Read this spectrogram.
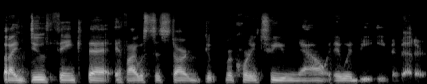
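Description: Soft-spoken man with a very dry sound. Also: low-pitched, level tone, fast talker, no echo. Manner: soft-spoken, self-deprecating, lots of fillers. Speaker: singer guest. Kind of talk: casual podcast conversation.

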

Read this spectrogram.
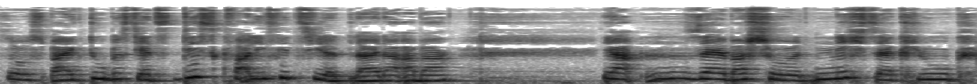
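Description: A woman voicing a brisk schoolteacher who runs a class election in a storybook tale. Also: fairly high pitch, a bit bright. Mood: stern. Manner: brisk, matter-of-fact.

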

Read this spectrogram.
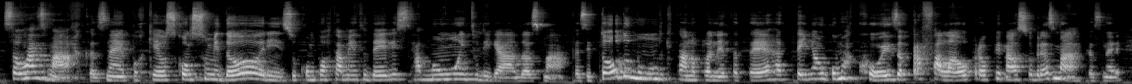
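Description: A woman's voice: medium pitch, moderate pace, hardly any pauses, faint music behind. A woman co-hosting a podcast, talking in a chatty way and often closing phrases with a tag question. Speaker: podcast co-host. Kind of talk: casual podcast chat.

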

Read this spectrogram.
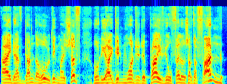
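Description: A man voicing a gruff, blunt older badger in a storybook, speaking emphatically and insistently with rustic grammar. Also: a little high, a little fast, fairly bright tone. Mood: confident, blunt.

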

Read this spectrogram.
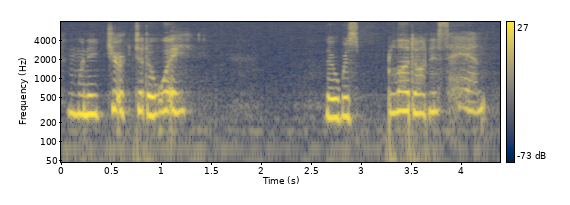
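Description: High-voiced frightened young lady. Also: fairly even intonation, mellow. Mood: fearful. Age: young adult. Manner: hesitant, halting. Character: frightened young lady, fragile but brave. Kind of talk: old radio thriller acting.

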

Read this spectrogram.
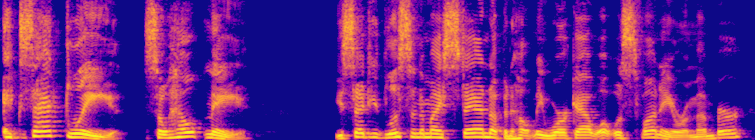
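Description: A man's voice: sits high, very animated, a little fast, husky, full character voice. A man playing an upbeat, chatty friend and amateur comic in an audio drama, with a playful, teasing manner.

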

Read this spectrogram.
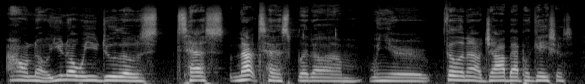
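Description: A man's voice: sits high, flat delivery, normal speed. A man chatting casually as a podcast co-host, slangy and repeating phrases for emphasis. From New York, United States.

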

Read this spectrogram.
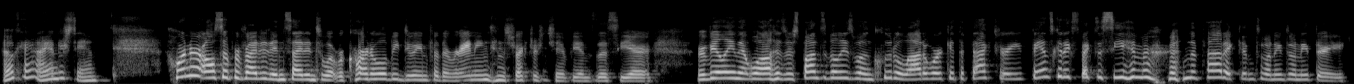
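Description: A woman's voice: a little high, fast talker. A woman co-hosting a casual podcast, reading news items aloud and joking about them. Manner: reads news aloud, then jokes about it. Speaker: podcast co-host.

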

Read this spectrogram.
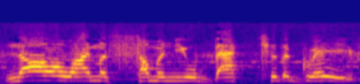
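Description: An actress playing a commanding older voodoo sorceress, solemn, incantatory and ominous, in an old radio drama. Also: female voice, medium pitch, level tone, slow, background noise, lightly acted. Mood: incantatory, pleading. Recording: dull old radio recording with music.

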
